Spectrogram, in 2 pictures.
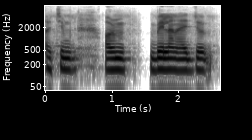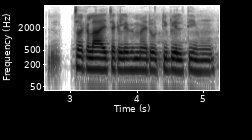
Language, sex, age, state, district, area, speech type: Hindi, female, 45-60, Uttar Pradesh, Bhadohi, urban, spontaneous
